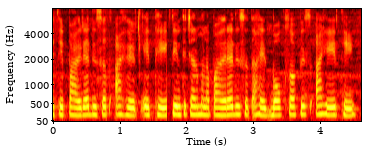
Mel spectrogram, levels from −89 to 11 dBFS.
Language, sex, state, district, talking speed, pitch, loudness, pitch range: Marathi, female, Maharashtra, Sindhudurg, 205 wpm, 205 Hz, -14 LUFS, 195-215 Hz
